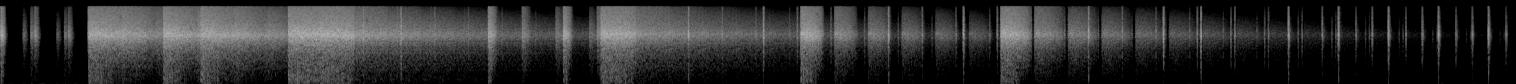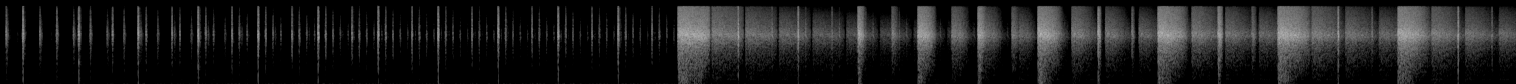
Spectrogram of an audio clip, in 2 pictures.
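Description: Analog noise from a Steady State Fate Quantum Rainbow 2 Eurorack noise module fed through a delay: sudden bursts of bright hiss and crackling clicks, each trailing off in fading echoes. A dense run of fast clicks thins out and fades in the middle stretch before fresh bursts come back near the end.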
